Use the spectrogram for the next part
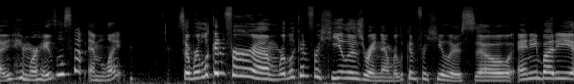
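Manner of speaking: ordinary talk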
